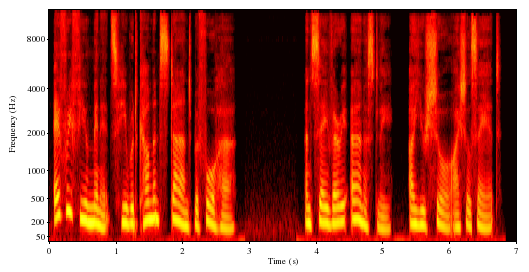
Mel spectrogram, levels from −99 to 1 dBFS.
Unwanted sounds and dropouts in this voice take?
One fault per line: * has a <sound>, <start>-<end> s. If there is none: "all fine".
all fine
